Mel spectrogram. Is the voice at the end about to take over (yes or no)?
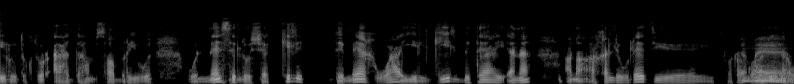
yes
